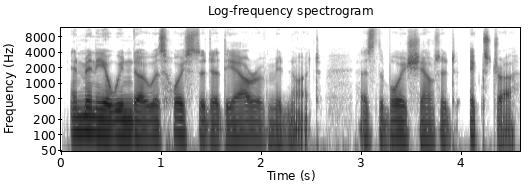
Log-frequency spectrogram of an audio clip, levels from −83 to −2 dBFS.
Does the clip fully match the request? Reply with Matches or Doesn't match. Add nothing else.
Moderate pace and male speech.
Doesn't match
